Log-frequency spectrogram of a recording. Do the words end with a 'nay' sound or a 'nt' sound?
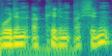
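nt. The words end with a standard 'nt' sound. "which is how I speak now"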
